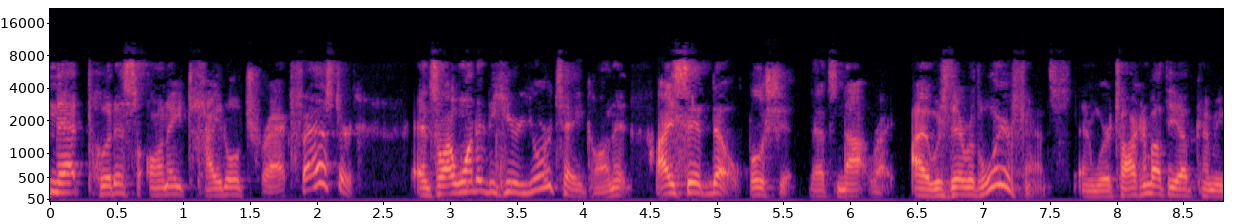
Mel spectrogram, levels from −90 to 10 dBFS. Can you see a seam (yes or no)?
yes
